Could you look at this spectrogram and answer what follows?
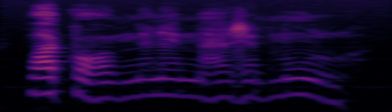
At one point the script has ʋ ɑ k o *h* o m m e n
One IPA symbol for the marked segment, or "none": h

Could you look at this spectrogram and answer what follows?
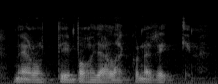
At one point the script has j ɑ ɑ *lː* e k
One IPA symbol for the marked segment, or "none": l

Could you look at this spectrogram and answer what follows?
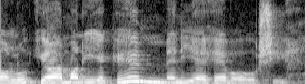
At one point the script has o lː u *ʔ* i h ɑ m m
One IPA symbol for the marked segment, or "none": ʔ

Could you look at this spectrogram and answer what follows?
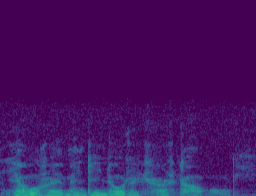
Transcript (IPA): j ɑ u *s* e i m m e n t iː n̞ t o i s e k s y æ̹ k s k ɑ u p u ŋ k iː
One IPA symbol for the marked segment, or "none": s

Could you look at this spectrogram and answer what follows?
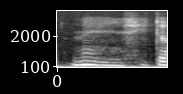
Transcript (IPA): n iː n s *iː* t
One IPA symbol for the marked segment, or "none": i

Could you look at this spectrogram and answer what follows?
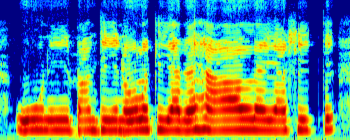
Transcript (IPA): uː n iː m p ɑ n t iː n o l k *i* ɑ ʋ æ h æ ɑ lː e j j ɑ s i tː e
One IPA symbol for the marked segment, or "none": i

